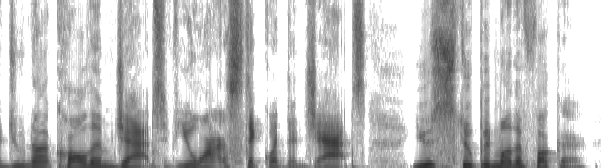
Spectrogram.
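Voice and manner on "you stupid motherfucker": high, contemptuous jab; angry insult. Real, not acted. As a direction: spit the insult at him. Insulting the actor.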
